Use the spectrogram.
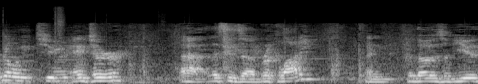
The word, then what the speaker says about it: Bruichladdich: We're going to enter, this is Bruichladdich, and for those of you that are not Scotch aficionados, if you see this crazy word, Bruichladdich, that's pronounced Bruichladdich.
